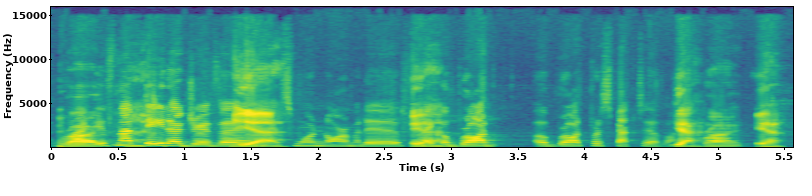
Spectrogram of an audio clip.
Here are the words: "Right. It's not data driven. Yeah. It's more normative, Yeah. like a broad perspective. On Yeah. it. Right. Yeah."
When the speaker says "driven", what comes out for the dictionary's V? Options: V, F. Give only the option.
V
